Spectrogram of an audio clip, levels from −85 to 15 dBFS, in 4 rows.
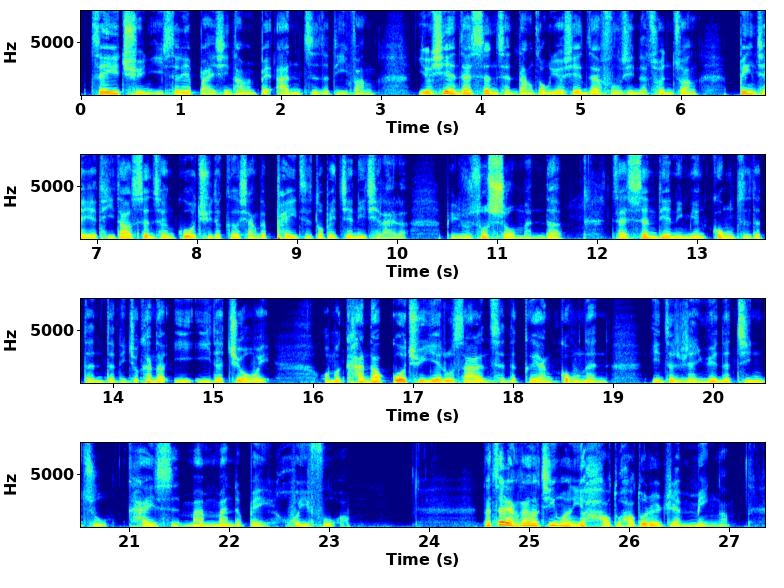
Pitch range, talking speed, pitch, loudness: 100-130 Hz, 285 characters per minute, 115 Hz, -21 LUFS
